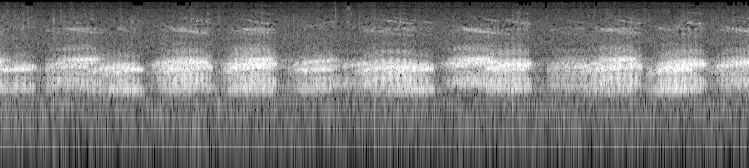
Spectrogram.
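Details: Many frogs calling together, each grating, pulsed croaking burst lasting about half a second to a second, in a near-unbroken rhythm with short gaps and no other clear sounds.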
